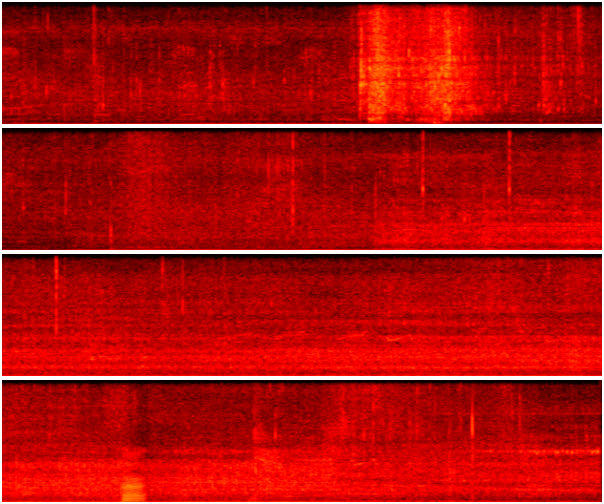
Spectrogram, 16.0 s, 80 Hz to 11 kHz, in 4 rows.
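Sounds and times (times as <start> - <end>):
motor engine humming: 3.4 - 16.0.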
